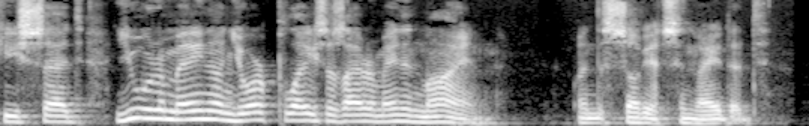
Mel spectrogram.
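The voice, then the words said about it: Non-native English accent. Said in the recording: “my English pronunciation is not that great, because English is not my native language ... my accent”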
